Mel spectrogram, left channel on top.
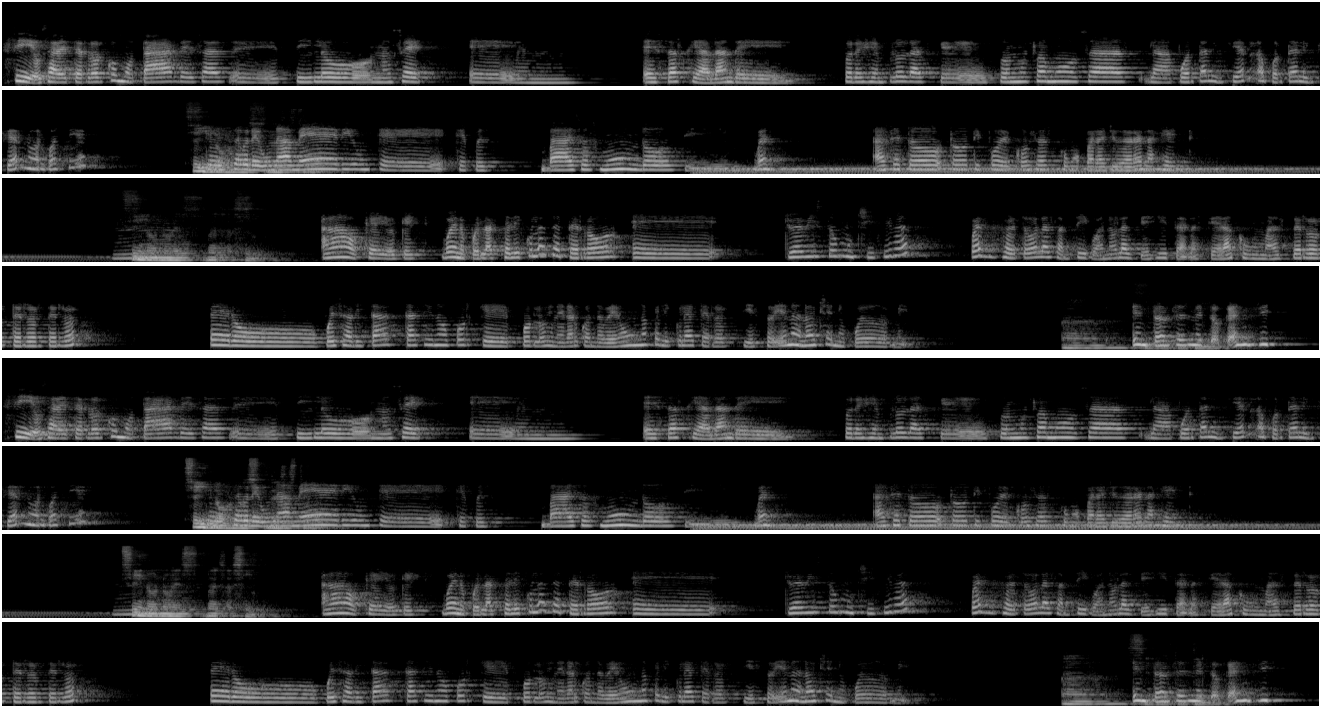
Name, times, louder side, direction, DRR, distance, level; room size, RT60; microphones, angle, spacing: voice 1, 0.0-4.2 4.7-5.7 6.4-7.9 8.4-14.1 15.2-18.0 18.6-20.9 21.9-25.0 27.5-28.2 29.5-33.5 34.2-35.5 36.1-40.3 41.6-48.6 50.8-52.2, left 2 dB, 30° left, 10 dB, 1.1 m, -29 dB
voice 2, 15.0-16.3 27.6-28.9 50.1-51.7, right 1 dB, 90° right, 8 dB, 4.3 m, -31 dB
sound 1, 20.1-28.0, left 1 dB, 65° left, 7.7 m, -37 dB
24.0 x 16.5 x 7.1 m, 1.1 s
head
